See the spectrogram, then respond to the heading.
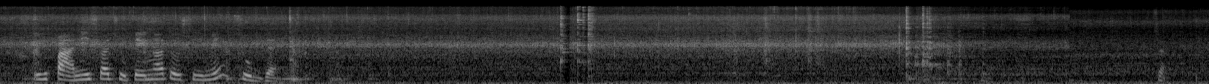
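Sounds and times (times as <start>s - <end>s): food sizzling in oil: 0.0s - 12.0s
metal spoon clattering on pan: 5.6s - 6.0s, 9.0s - 9.6s.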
